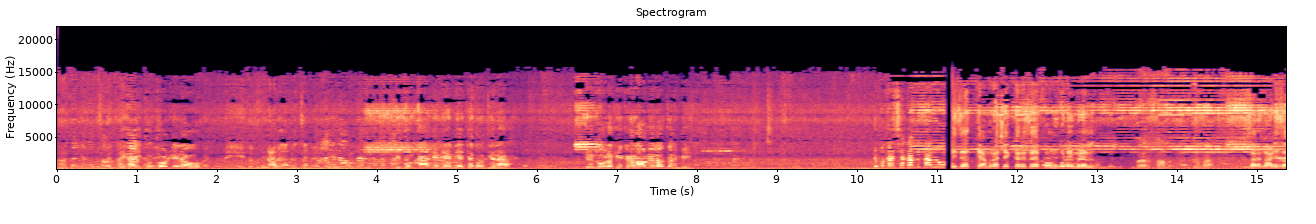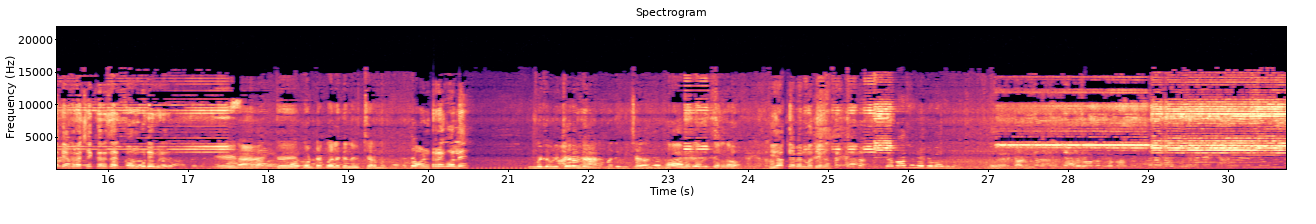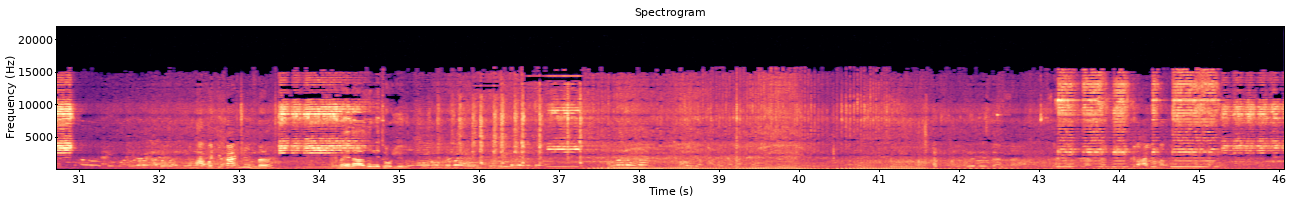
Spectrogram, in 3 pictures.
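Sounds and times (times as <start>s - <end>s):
road traffic noise: 0.0s - 46.0s
people talking: 21.2s - 33.5s, 37.6s - 39.8s.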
